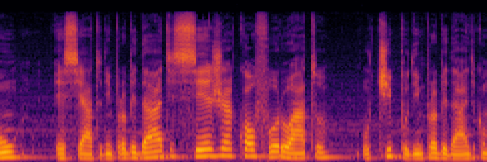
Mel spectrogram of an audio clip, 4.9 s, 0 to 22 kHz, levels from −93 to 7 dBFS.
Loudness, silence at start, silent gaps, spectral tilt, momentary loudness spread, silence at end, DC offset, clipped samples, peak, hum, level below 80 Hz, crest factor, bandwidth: -18 LUFS; 0 s; none; -5 dB/octave; 11 LU; 0 s; under 0.1%; under 0.1%; -2 dBFS; none; -62 dBFS; 16 dB; 16.5 kHz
